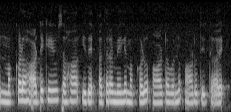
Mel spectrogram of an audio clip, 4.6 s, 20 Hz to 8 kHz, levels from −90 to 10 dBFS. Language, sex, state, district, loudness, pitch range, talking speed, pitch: Kannada, female, Karnataka, Bangalore, -15 LUFS, 195-215 Hz, 105 wpm, 205 Hz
